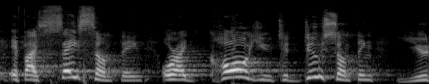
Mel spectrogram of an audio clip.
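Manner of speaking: preacher thundering at the congregation; full-force preaching. Acted. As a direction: preach it like a warning from the pulpit.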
